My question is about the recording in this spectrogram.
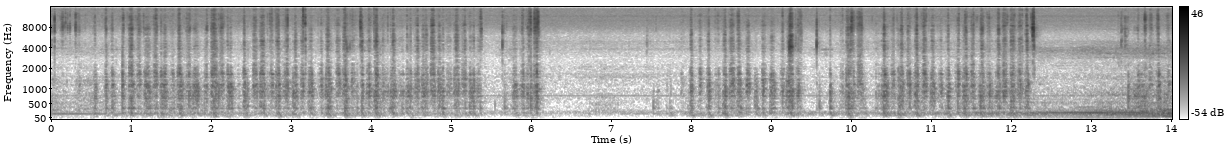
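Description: A coin scraping the silver latex coating off a lottery scratch card in quick, rapid strokes. The scratching stops for a couple of seconds about halfway through, then starts again.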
